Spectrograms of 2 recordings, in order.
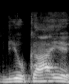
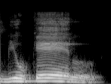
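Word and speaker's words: Bucaille: उनका नाम था मॉरिस फ्रेंच लैंग्वेज में मॉरिस बकाई कहते हैं मगर इंग्लिश में मैं आसानी के लिए नाम लूंगा मॉरिस बकेल इंग्लिश में उसका तलफ्फुज बनता है मॉरिस डॉक्टर मॉरिस बकेल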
